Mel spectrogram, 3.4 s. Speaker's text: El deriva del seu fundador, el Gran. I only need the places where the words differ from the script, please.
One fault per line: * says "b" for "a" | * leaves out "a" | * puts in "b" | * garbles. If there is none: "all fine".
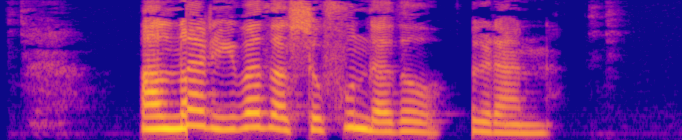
all fine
